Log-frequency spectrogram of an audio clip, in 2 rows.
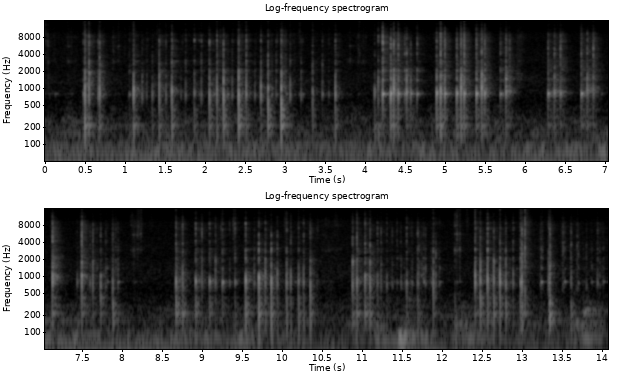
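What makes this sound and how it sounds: Fingertips and nails rapidly tap the yellow metal screw lid and the glass of a small glass jar partly filled with pale contents. The result is bursts of quick, dry clicks and ticks with a faint bright edge and a light ring near 965 Hz, separated by brief pauses. Each tap dies away almost instantly.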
